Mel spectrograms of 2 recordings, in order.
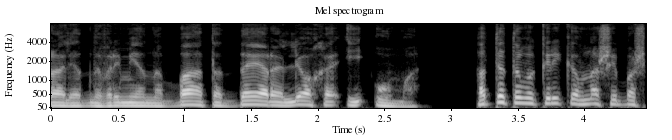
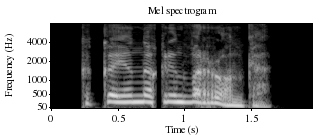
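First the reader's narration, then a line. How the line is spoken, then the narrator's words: Hoarse voice over radio. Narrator (Russian): Кто-то прохрипел в ответ в рацию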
